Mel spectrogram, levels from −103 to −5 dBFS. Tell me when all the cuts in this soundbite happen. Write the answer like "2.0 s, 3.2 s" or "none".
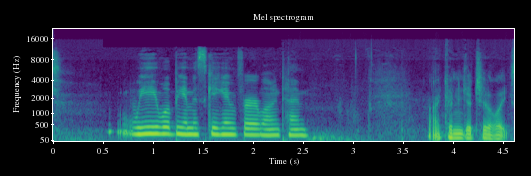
2.1 s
